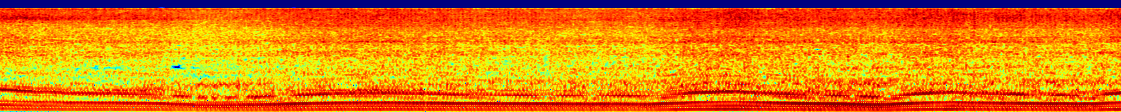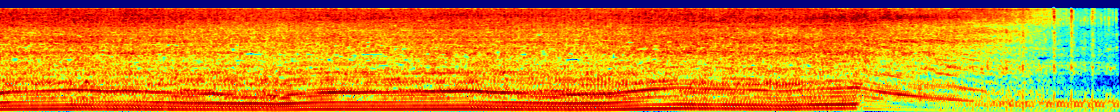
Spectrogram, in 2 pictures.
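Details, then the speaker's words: Poulan chainsaw revived from storage, fresh fuel, chain tensioned and lightly sharpened: steady high buzz that sags when biting into wood, then recovers and winds down cleanly. Normal running under cutting load. "surprisingly besides needing to adjust the idle speed to keep the chain from moving while off the trigger it seems to be running and cutting just fine now"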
